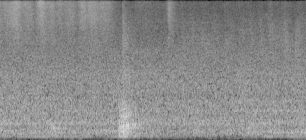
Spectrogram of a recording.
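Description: A blackboard being wiped with a duster: a steady scrubbing rub across the board, with one brief louder knock about two and a half seconds in.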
